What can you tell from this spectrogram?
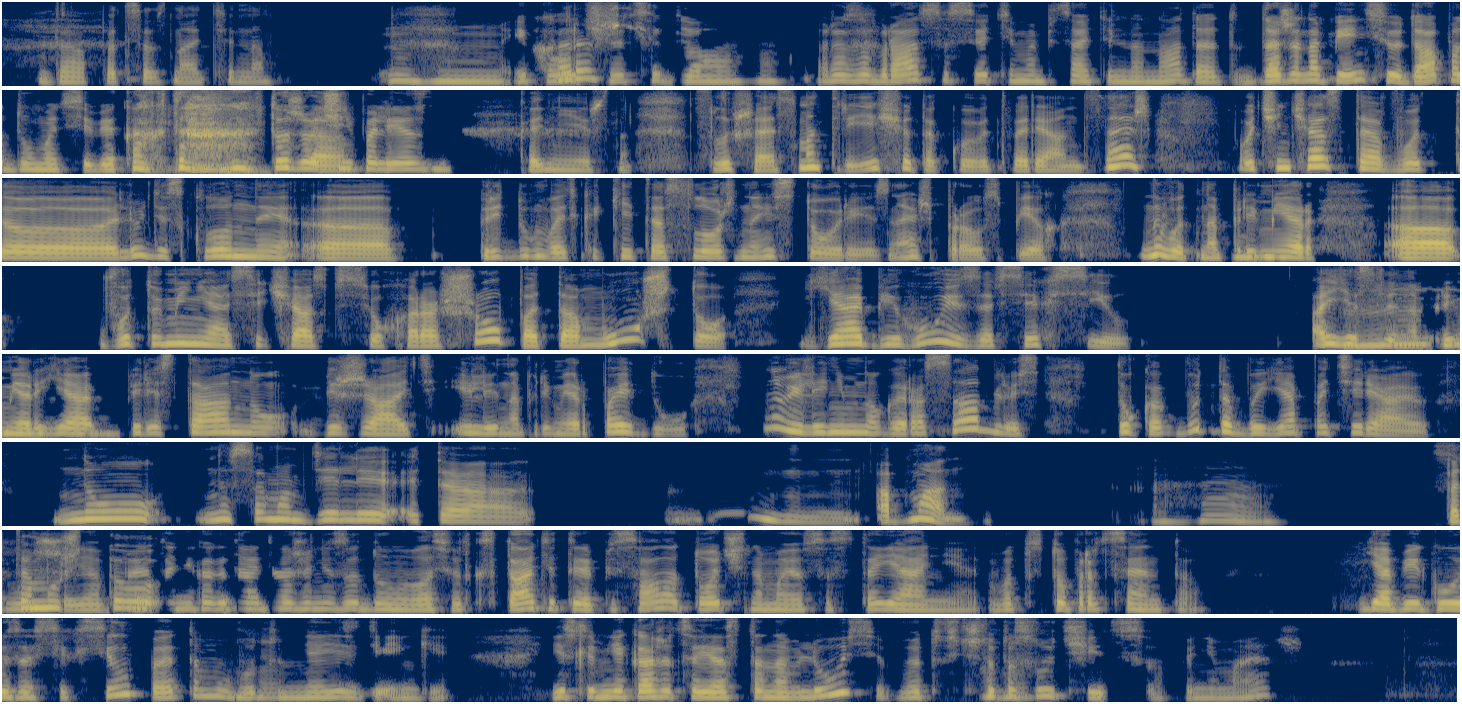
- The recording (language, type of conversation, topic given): Russian, advice, Как вы переживаете ожидание, что должны всегда быть успешным и финансово обеспеченным?
- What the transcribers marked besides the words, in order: other background noise; laughing while speaking: "как-то"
